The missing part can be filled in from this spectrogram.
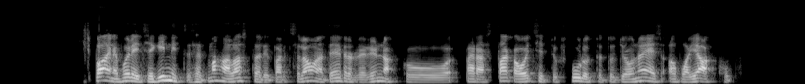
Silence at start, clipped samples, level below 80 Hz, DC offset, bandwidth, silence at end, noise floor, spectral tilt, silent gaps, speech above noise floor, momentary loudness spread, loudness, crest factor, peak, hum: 0.85 s; under 0.1%; -64 dBFS; under 0.1%; 7 kHz; 0.75 s; under -90 dBFS; -9 dB/octave; none; over 73 dB; 9 LU; -18 LUFS; 18 dB; 0 dBFS; none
